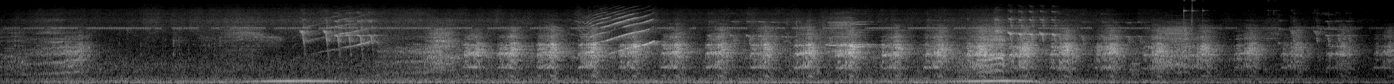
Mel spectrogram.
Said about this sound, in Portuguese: A gente chegou numa parte em que a gente viu, escutou aquele. A gente olhou pra cima, eram duas araras, assim, arara vermelha, aquela arara clássica.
